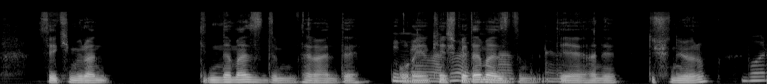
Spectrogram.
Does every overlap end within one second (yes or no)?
no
